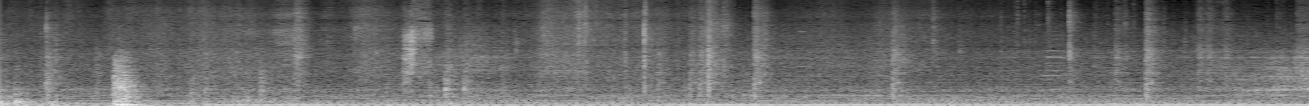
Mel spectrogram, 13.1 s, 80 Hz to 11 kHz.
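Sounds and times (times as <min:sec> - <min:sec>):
low hum: 0:06.8 - 0:13.0.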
